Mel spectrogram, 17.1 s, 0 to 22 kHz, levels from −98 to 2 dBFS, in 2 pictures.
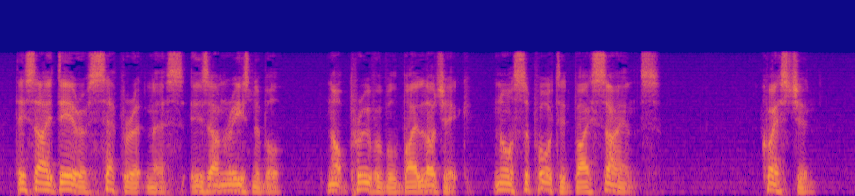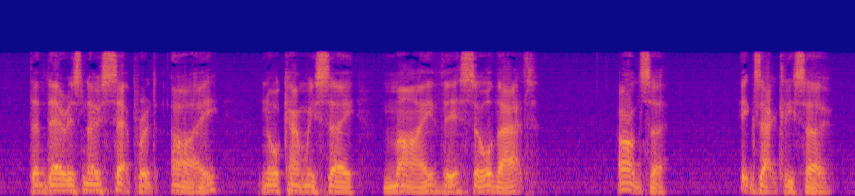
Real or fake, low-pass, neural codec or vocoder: fake; 7.2 kHz; vocoder, 24 kHz, 100 mel bands, Vocos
